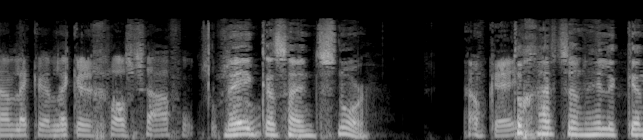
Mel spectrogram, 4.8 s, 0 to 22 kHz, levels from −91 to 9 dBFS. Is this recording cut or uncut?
cut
